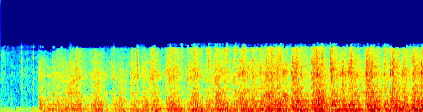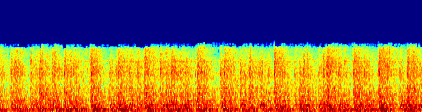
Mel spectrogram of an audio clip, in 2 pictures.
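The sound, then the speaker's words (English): Dense, continuous hammering on wood as wooden arched Pacific huts for Army use are built in Seattle, Washington, many blows overlapping in a busy irregular clatter of thuds and taps that holds steady and loud for the whole stretch, with no voices. “And this is Warren Hull, and all that hammering you heard is only a small part of the tremendous activity that goes into the building of a Pacific hut.”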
